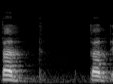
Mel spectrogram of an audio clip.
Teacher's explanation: तत का आधा त द बन जाता है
